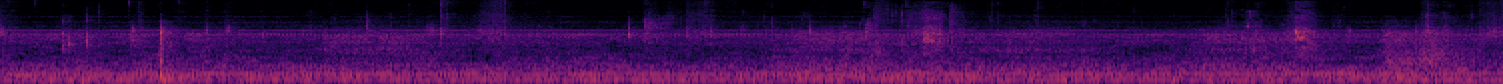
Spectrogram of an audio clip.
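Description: A steady background hum, with a few faint clicks and taps as a kitchen knife scores raw chicken pieces over a steel bowl.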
